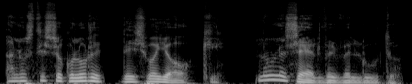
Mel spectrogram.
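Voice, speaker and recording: A man's voice: medium pitch, big pitch swings, measured pace, vocal fry, dark tone. A man voicing a chatty, effusive woman who sells dresses, with gushing sales patter. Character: chatty middle-aged woman dress seller.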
